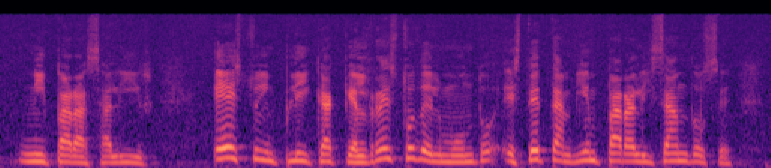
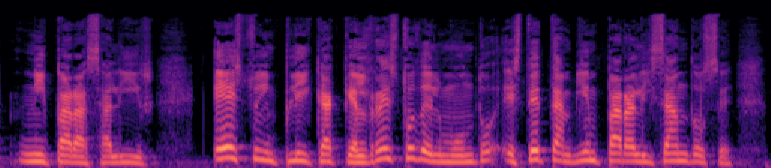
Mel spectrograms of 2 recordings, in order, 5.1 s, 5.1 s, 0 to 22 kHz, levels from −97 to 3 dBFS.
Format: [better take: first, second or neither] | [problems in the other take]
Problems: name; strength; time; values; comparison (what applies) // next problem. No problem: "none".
second | hiss; faint; throughout; 25 dB below the speech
